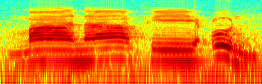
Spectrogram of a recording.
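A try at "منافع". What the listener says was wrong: মানাফিউন, তবে টেনে বলা যাবে না, মানাফিউন না, মানাফিউন বলেন সবাই, মানাফিউন। হরকতের উচ্চারণ কেমন করে করতে হয়? তাড়াতাড়ি করতে হয়।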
